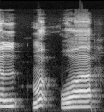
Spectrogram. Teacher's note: فَإِنَّ الْجَنَّةَ هِيَ الْمَأْوَىٰ، حمزہ پڑھیں گے، ٹھیک ہے، پڑھیں گے، ما نہیں پڑھنا ہے، مأویٰ، اور وقف کریں گے تو وا ہی پڑھیں گے، واو کے اوپر کھڑا زبر ہی پڑھیں گے، یا تو پڑھی جائیں گی نہیں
